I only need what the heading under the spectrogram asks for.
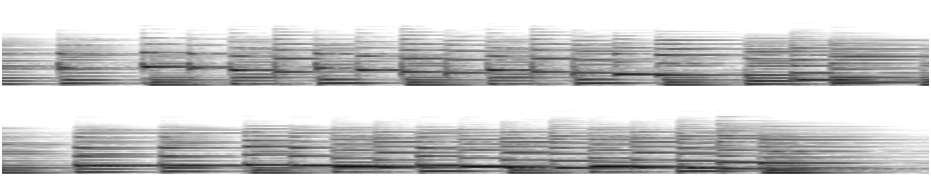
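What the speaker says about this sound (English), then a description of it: "And some other falsetas of fandango in E Phrygian dominant mode sound like this." Flamenco guitar plays fandango falsetas in E Phrygian dominant mode, a steady run of plucked melodic phrases over bass notes, close and clear with no voices.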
